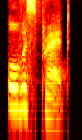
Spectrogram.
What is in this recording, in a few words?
"Overspread", Indian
